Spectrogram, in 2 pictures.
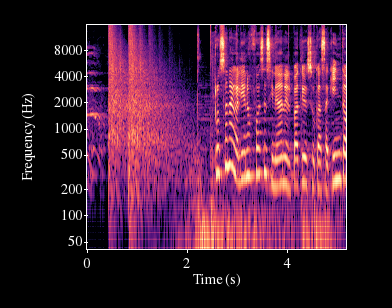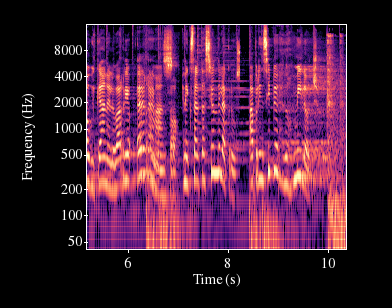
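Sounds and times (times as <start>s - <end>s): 
gunshots fired at a woman from behind in the yard of a country house: 0.4s - 2.2s
speech: 2.6s - 10.1s.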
